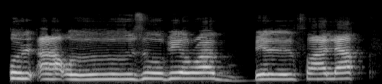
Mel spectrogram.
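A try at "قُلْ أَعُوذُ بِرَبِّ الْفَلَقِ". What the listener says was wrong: نہیں, کا پر کلکلا, فلق کاف ہلنا چاہیے. نہیں, فلق لق اتنے بولیں, فلق فلق.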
